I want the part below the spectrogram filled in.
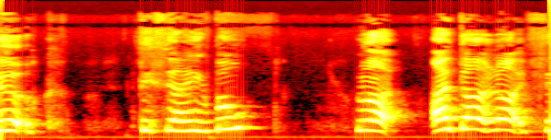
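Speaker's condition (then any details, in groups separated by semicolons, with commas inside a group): Cerebral palsy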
